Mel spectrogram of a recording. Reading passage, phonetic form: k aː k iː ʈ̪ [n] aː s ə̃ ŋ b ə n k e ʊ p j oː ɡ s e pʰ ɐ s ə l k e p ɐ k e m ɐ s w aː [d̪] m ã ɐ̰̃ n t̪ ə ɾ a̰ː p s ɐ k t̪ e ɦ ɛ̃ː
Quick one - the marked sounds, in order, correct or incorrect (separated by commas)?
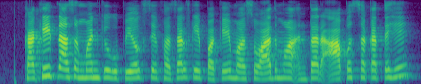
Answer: correct, correct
